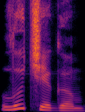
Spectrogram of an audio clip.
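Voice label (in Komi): лы чегӧм, Komi, female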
